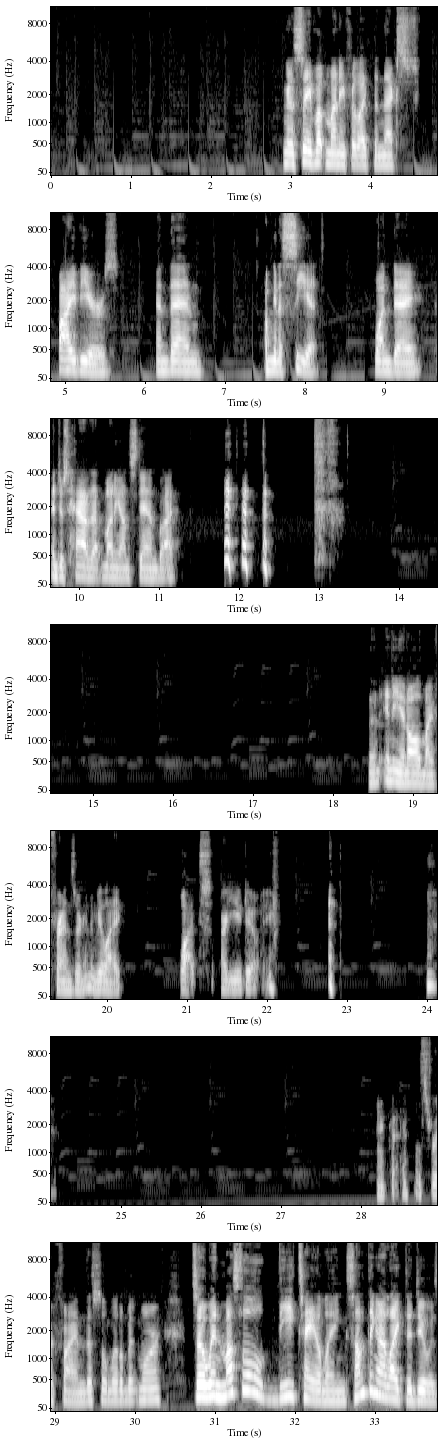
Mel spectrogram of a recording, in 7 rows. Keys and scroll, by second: 15.5 x, 17.7-19.1 typing, 25.0-26.0 typing, 32.4 s, 33.4 s.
